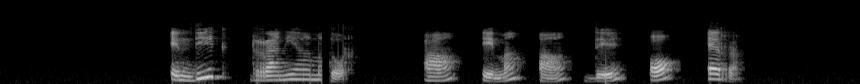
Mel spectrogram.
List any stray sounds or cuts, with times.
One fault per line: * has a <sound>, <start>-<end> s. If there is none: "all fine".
* has a dropout, 3.2-3.3 s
